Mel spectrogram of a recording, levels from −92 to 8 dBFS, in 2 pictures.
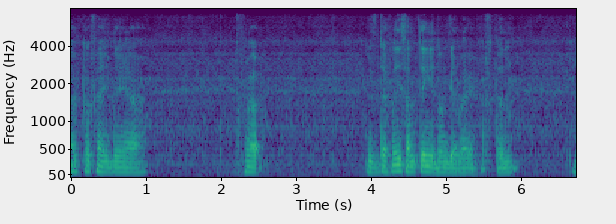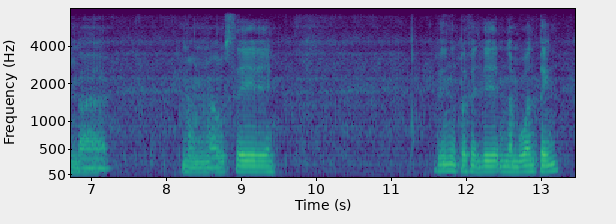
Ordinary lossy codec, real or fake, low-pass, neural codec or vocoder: none; fake; 7.2 kHz; codec, 16 kHz, 4.8 kbps, FACodec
